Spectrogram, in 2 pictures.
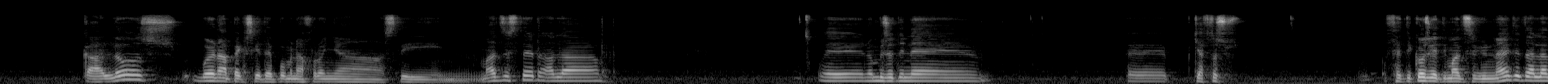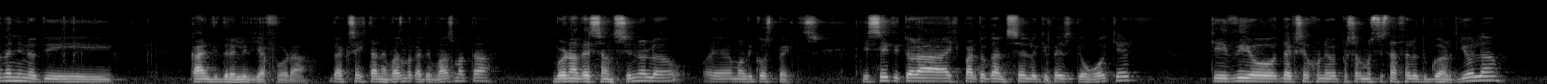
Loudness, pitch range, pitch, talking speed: -27 LUFS, 125-160 Hz, 140 Hz, 130 wpm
